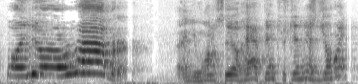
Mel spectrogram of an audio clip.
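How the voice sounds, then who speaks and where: A man's voice: sits high, huge pitch swings, fairly quick, crowd noise. A man playing a blustery, indignant, scheming husband in old-time radio comedy, exclaiming and stumbling over his words. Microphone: video call. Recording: roomy, distant home video-call sound.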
